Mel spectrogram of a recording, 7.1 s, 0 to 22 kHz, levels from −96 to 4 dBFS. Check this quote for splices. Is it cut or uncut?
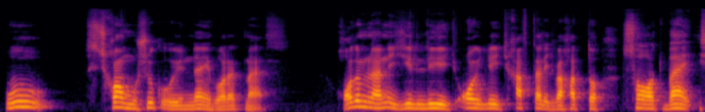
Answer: uncut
